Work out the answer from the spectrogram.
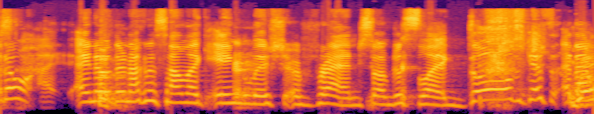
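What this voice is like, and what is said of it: Usual voice. Nothing is said of it.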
